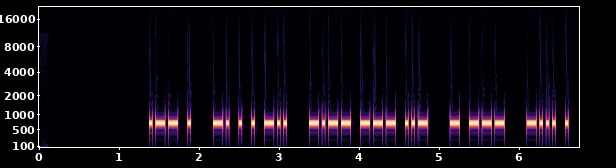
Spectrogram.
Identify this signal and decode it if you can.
Morse code, heard as a keyed tone, about 32 wpm, 700 Hz. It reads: WE NEED YOU TO BE
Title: Sentences from Top 1000 Words - Review Part 3 - 30wpm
